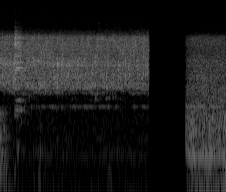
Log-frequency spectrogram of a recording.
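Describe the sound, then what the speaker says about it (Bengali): Potatoes and chopped onions frying in a pan, a loud steady hiss that cuts out briefly, then resumes. "এগুলোকে এবার আমি ভালো করে ভেজে নেব"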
